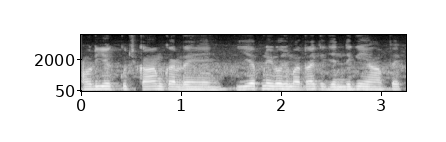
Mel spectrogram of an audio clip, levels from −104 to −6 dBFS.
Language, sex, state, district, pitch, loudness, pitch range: Hindi, male, Uttar Pradesh, Lucknow, 130 Hz, -15 LUFS, 125-135 Hz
